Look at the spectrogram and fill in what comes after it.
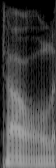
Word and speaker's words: Towle: Now, his name is pronounced like Towle, that you dry yourself off with, but it's spelled T-O-W-L-E, if you want to Google this guy up.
